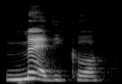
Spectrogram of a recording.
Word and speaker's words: medico: The same for medico. Medico means doctor. The accent is on the first syllable, me, medico. Tavolo.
